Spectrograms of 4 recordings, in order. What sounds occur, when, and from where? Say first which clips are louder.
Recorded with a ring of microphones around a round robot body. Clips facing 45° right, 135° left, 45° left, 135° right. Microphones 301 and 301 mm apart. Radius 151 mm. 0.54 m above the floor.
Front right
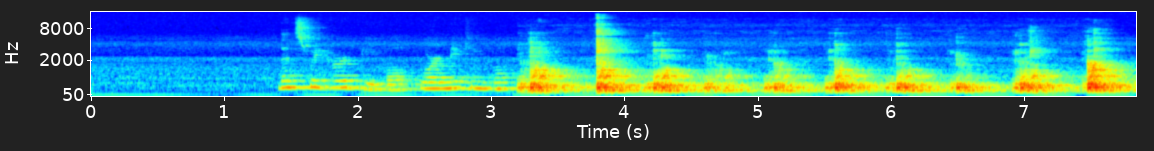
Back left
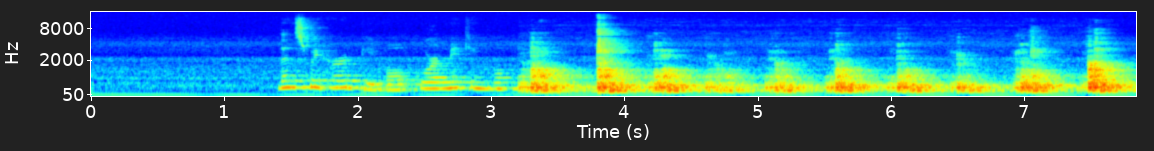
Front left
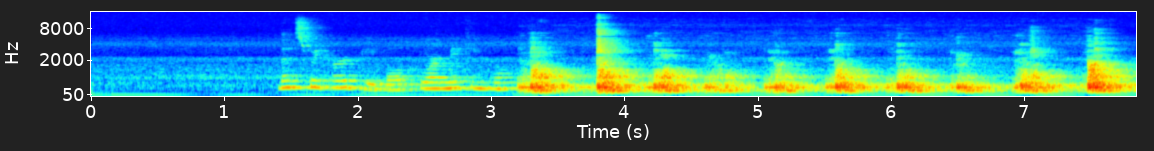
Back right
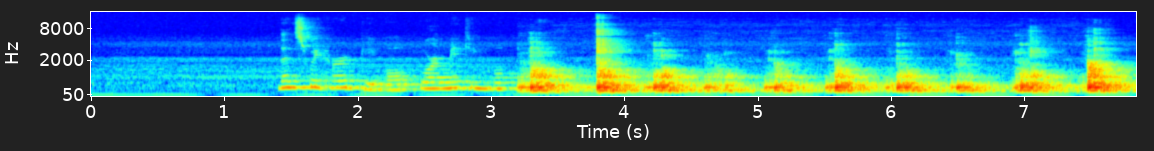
1.4 s a woman speaking: even, back right 2 dB; 165° right, 0.6 m
3.2 s tapping: front right 3 dB, back right 1 dB; 65° right, 4.5 m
